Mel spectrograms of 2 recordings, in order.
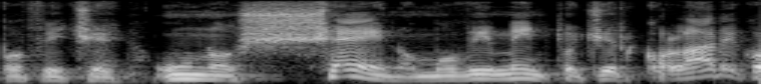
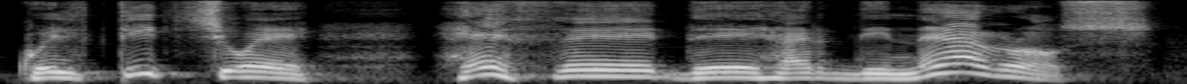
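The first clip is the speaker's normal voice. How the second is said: slow, higher, awed announcement; reverential awe; 5 semitones higher, much slower than usual. A narrator's reading. Policeman introducing the chief of gardens, reverential awe. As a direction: draw the title out with fearful respect. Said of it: "un certo timore reverenziale nel suo tono".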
